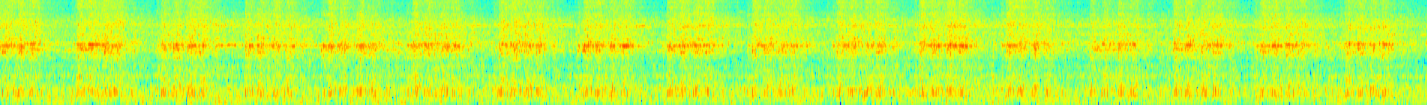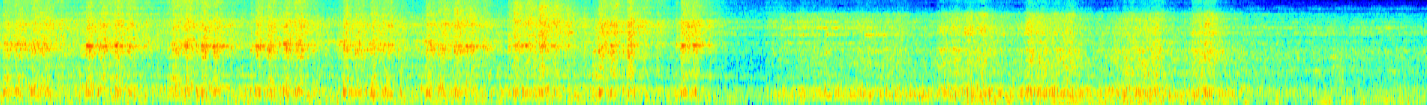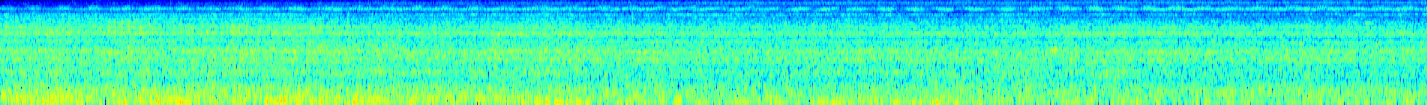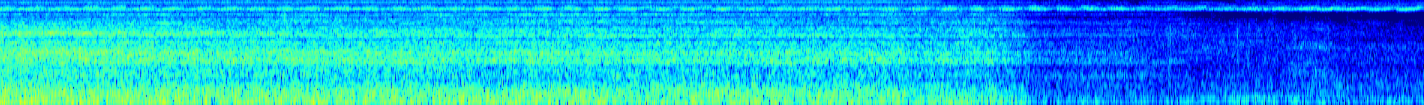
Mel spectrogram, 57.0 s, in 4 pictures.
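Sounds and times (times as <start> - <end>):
train wheel clicks: 0.0 - 21.6
freight train rumble: 0.0 - 57.0.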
